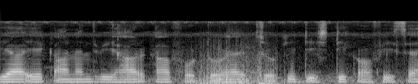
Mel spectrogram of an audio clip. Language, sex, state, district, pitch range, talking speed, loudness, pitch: Hindi, male, Bihar, West Champaran, 115-120 Hz, 170 wpm, -18 LUFS, 115 Hz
